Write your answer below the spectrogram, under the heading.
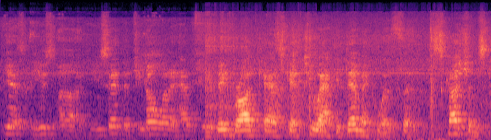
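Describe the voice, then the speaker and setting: A man's voice: fairly high pitch, moderate pace, darkish tone. A man putting a question from the floor at a meeting. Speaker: audience questioner. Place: meeting room. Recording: distant, echoey, faintly noisy room.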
